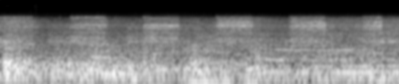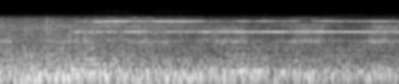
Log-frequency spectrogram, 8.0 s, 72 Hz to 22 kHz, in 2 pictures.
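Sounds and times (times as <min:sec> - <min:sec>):
train rumbling past: 0:00.0 - 0:05.5
train wheel metallic squeal: 0:02.3 - 0:07.9.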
